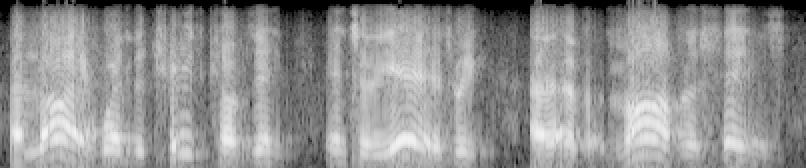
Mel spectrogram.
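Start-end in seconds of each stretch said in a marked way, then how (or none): none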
